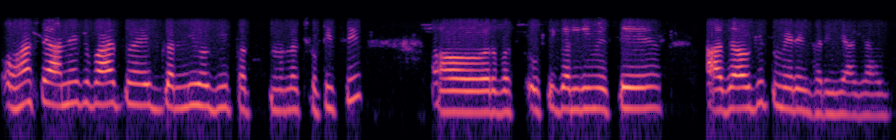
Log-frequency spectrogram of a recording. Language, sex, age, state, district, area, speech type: Hindi, female, 18-30, Uttar Pradesh, Mirzapur, rural, conversation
